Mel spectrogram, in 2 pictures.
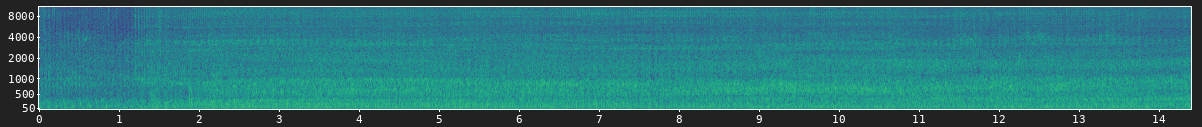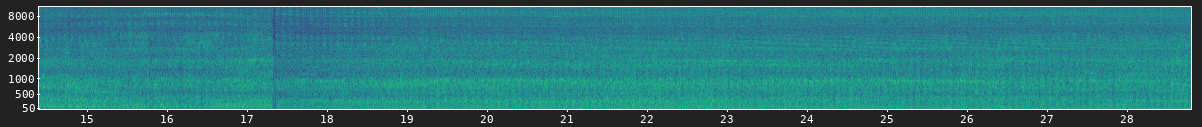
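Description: Tafe 5900 DI tractor's diesel engine running steadily under load as it pulls a rotary tiller through flooded paddy mud. The level dips briefly about seventeen seconds in, then the engine goes on as before.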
